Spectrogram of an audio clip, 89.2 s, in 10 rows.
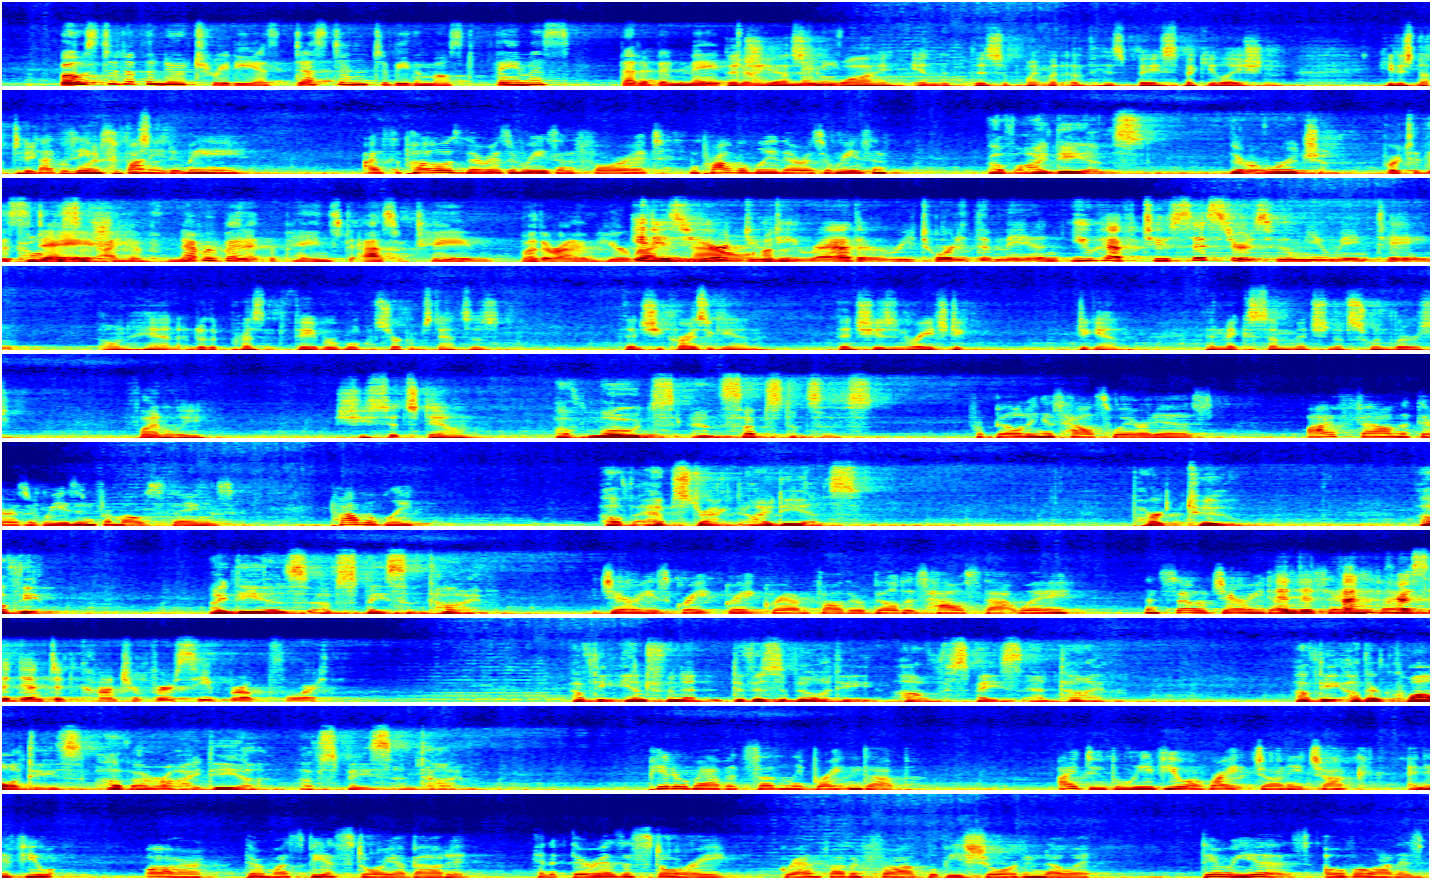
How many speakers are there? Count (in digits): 6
